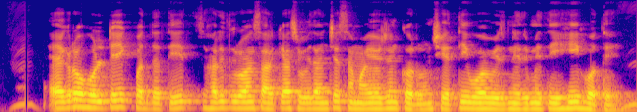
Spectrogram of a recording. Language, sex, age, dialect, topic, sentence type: Marathi, male, 25-30, Standard Marathi, agriculture, statement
